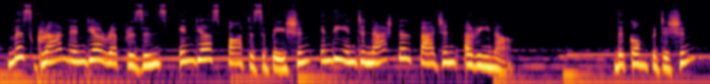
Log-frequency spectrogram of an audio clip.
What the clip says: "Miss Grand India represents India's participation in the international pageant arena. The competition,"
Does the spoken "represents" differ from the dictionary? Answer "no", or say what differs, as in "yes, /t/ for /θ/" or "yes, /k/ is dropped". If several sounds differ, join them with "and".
no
